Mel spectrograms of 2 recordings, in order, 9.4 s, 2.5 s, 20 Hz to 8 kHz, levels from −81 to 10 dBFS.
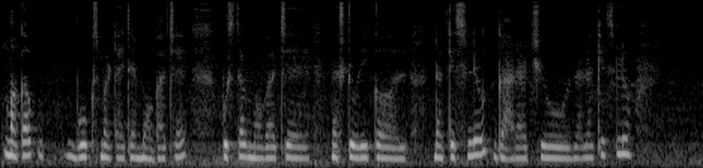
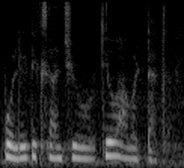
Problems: background sounds at intervals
